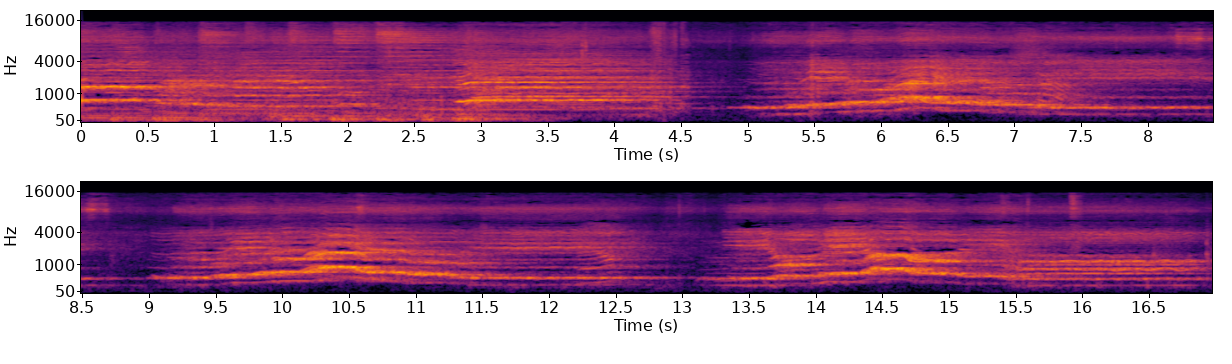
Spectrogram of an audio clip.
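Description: A group of young voices singing together in unison: three phrases, each rising and then falling in pitch, separated by short breaks. Before them, for the first few seconds, a music track with a bass beat plays and is cut off.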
